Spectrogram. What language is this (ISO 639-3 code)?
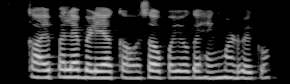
kan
